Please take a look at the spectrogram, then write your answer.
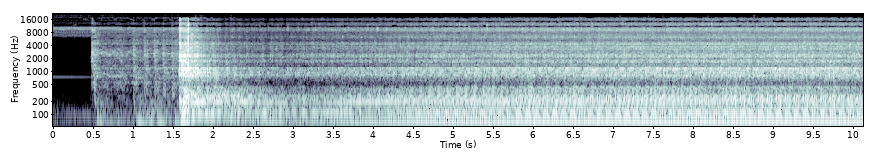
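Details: Vehicle whose battery and alternator tested good: the starter spins briskly at an even pace and the engine catches after about a second, settling into a steady idle. Normal cranking.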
